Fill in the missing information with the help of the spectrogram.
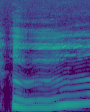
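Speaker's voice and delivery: a high, hollow ghostly ooh; ghost impression. Host doing a ghost for the listeners, ghostly ooh. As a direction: moan like a spooky ghost. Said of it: "That's my ghost impression".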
